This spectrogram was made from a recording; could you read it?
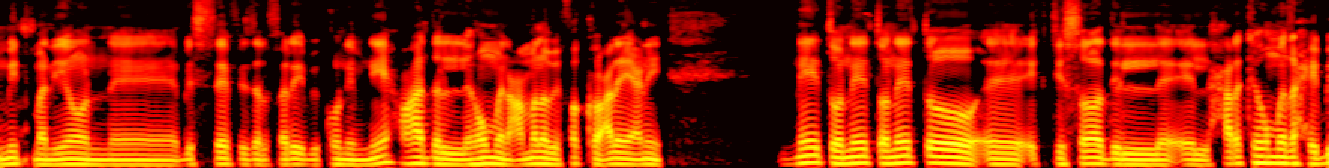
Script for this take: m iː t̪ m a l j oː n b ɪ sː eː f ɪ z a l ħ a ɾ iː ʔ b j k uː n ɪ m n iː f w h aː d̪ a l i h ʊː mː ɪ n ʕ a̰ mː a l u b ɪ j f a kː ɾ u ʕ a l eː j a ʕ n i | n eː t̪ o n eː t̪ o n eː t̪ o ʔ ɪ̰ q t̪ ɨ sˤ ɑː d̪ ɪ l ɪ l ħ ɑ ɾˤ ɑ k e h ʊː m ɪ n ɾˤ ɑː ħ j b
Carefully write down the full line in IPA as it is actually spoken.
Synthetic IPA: m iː t̪ m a l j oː n b ɪ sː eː f ɪ z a l f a ɾ iː ʔ b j k uː n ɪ m n iː ħ w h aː d̪ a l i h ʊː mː ɪ n ʕ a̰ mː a l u b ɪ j f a kː ɾ u ʕ a l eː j a ʕ n i | n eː t̪ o n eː t̪ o n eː t̪ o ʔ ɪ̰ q t̪ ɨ sˤ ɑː d̪ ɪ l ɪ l ħ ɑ ɾˤ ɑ k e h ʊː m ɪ n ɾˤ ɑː ħ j b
